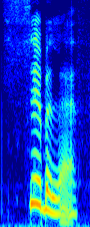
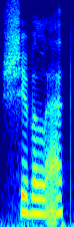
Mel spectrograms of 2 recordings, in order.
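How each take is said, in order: First: The word begins with an s sound. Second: The word begins with an sh sound. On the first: "They actually pronounced it Sibboleth" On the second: "the word Shibboleth"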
